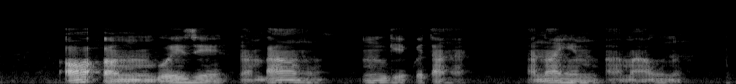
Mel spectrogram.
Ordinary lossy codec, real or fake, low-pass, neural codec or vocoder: none; real; 5.4 kHz; none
